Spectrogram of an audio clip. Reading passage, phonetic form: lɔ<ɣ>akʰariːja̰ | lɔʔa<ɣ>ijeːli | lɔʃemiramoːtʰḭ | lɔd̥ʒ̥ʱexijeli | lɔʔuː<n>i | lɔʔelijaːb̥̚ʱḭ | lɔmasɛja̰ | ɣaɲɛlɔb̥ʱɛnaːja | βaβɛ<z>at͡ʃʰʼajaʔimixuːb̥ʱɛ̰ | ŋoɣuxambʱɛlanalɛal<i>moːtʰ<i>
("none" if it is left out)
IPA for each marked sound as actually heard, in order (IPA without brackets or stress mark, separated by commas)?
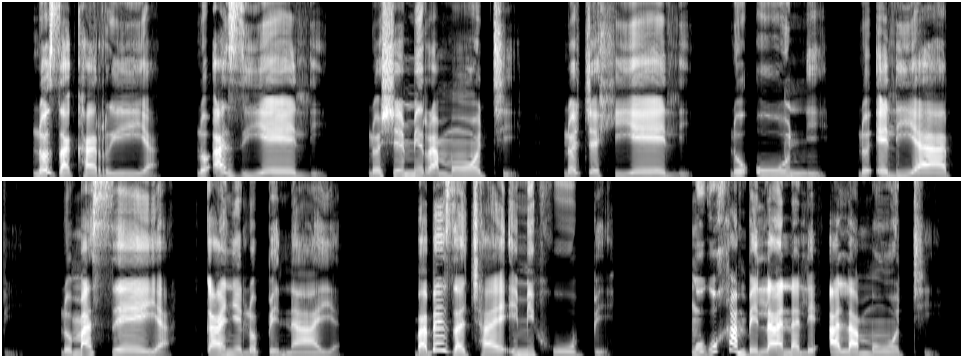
z, z, n, z, a, i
